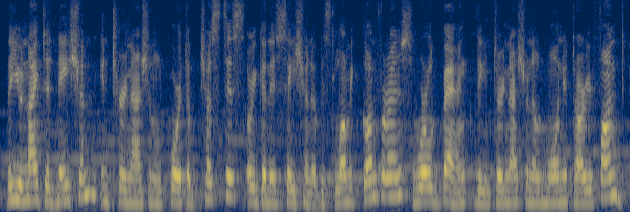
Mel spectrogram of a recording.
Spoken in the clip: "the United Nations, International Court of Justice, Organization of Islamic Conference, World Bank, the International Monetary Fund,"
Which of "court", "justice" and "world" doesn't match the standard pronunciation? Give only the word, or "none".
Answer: none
